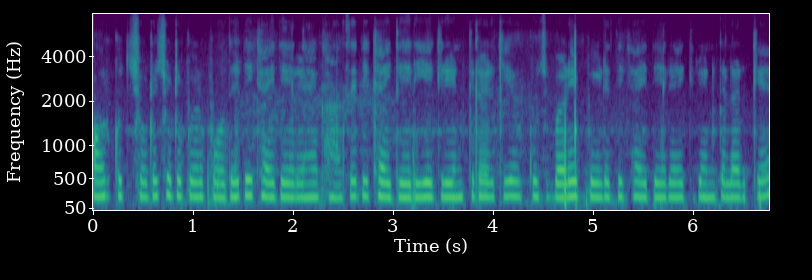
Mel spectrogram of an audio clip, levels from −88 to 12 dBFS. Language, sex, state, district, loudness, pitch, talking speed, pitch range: Hindi, female, Chandigarh, Chandigarh, -22 LUFS, 220 Hz, 255 wpm, 215-230 Hz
